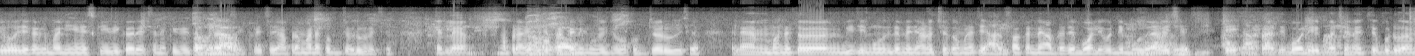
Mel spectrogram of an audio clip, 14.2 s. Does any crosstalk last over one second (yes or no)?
yes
